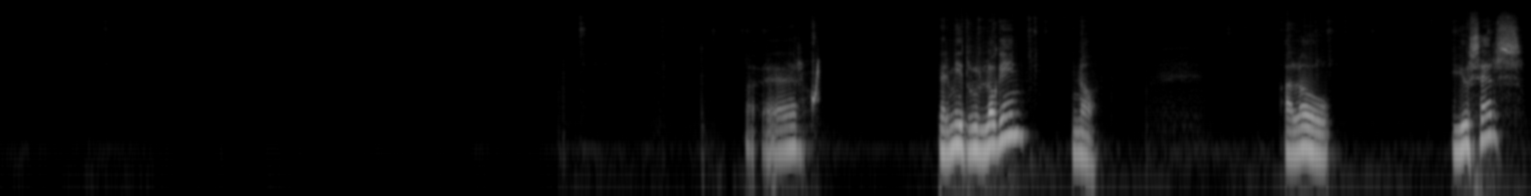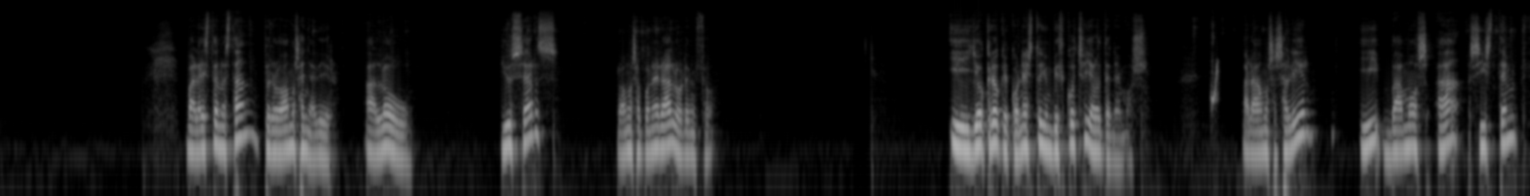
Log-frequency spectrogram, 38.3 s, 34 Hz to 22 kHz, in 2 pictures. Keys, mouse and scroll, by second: 0.8 typing, 2.2-3.6 typing, 7.2 typing, 8.2 Escape, 8.6-10.0 typing, 11.2-14.2 typing, 15.3-19.3 typing, 22.2-28.3 typing, 29.4-31.1 scroll down 1, 32.3-33.0 typing, 34.0 Escape, 34.3-35.6 typing, 37.2-38.2 typing.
